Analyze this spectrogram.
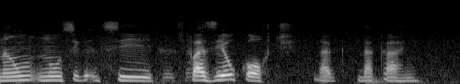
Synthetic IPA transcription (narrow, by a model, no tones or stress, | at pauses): nɐ̃w̃nɐ̃w̃sɪsɪfaziɐʊkɔɾt͡ʃɪ̥ | d̪a | d̪ɐkaɾnɪ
